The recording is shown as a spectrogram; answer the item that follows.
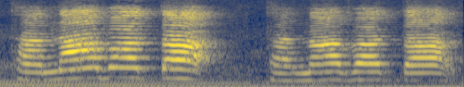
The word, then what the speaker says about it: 七夕: Cách đọc đặc biệt của chữ Kanji cho "夕" là vẽ "七夕", được đọc là "tanabata," có nghĩa là "lễ hội sao" vào ngày 7 tháng 7.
